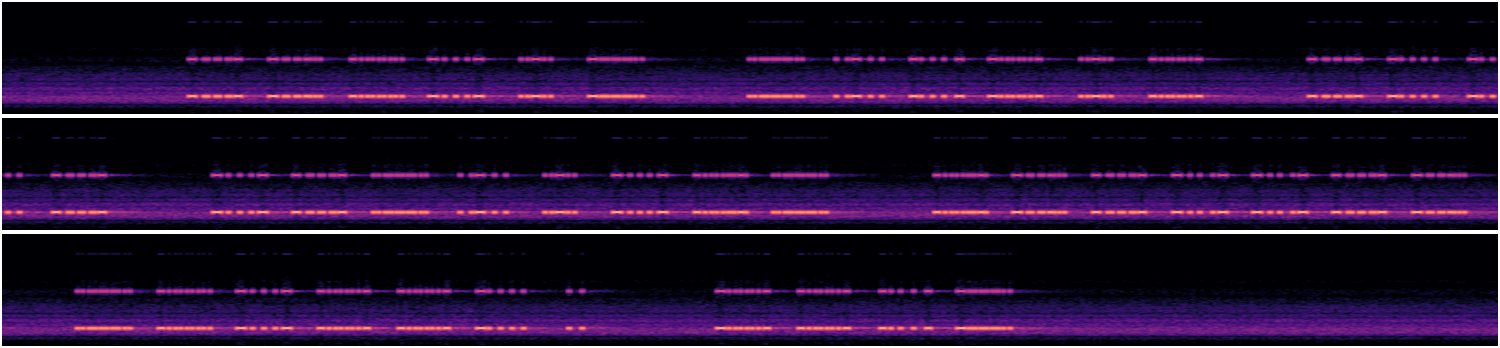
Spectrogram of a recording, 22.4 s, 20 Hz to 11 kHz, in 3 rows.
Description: Hellschreiber (Feld-Hell, 122.5 baud), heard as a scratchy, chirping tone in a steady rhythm, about 1800 Hz. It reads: ARCHIE STUDIO ALLA HASTINGS GRAMMAR SCHOOL, DOVE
